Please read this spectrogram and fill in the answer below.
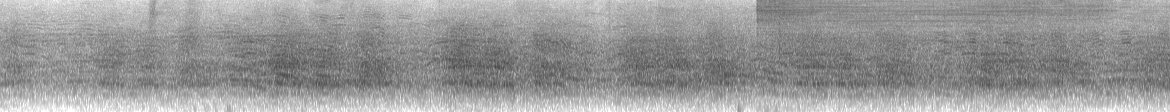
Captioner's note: applause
